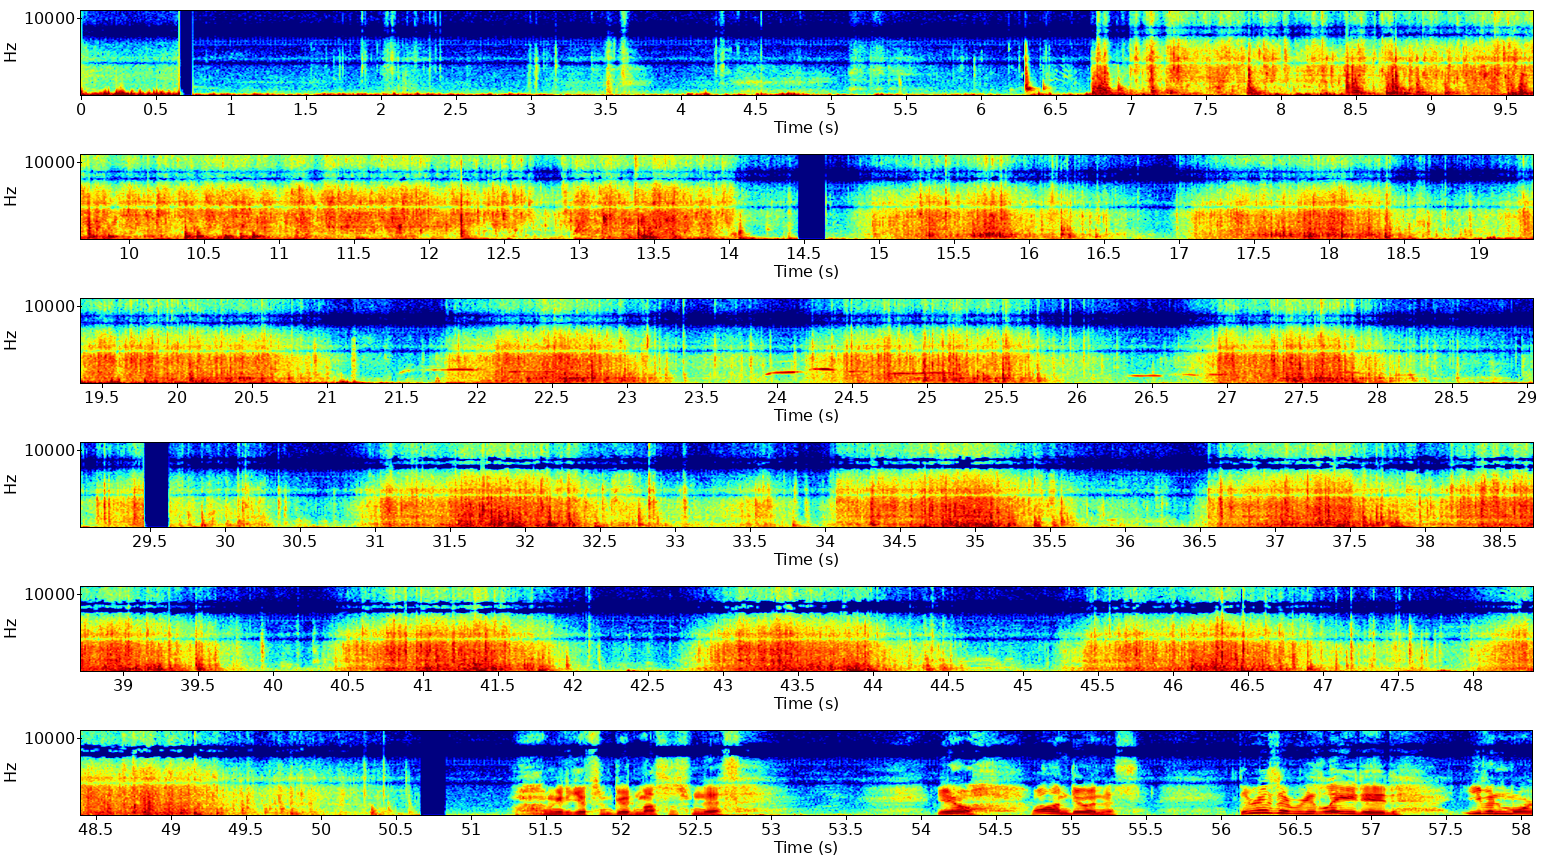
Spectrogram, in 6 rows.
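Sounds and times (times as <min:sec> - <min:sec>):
concrete sloshing in barrel mixer: 0:06.7 - 0:50.7.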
